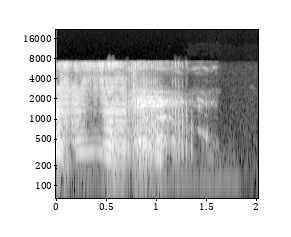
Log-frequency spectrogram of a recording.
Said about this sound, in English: My farts didn't stop. And the same power of farts erupted again.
